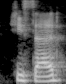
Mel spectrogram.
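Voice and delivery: ordinary delivery, nothing marked

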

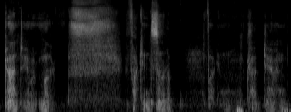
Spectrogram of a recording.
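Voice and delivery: very soft, whispered swearing; muttered cursing. Acted. Host acts out being pissed off after coffee, whispered cursing. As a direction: curse under your breath, drawn out.

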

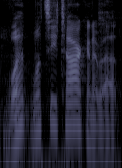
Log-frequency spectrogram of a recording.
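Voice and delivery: soft, quick puzzled aside; a hint of a baffled listener; neighbor wondering. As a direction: mutter it like a confused neighbor.

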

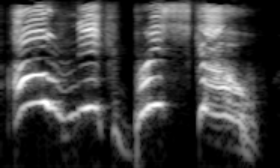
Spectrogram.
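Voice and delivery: very high, loud, slowed mock shriek; checkout lady. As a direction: belt the wrong name like a thrilled clerk. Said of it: "And she's like".

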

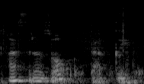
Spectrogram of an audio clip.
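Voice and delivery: ordinary talk

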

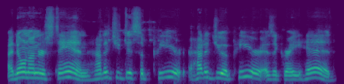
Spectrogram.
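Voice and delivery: put-on lifted high, girlish Dorothy; Dorothy's voice. A narrator's reading. Reader voicing Dorothy asking the wizard, pitched high. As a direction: pitch up high for the young girl.

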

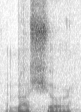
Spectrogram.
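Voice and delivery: normal talking voice

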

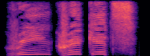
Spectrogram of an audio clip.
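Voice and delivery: usual speaking voice

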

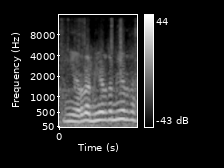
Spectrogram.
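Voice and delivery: shouted frustrated swearing; loud cursing. Real, not acted. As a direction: spit out the curses loud. Panicked cursing during gameplay. (maldiciendo a gritos)

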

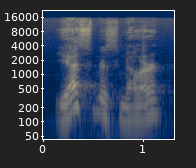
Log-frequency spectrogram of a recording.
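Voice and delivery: plain reading voice

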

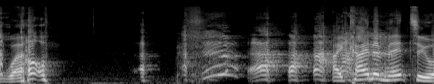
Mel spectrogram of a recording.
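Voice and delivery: slow words through laughter; laughing. Real, not acted. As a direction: say it while still laughing. Laughing after a crash.

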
